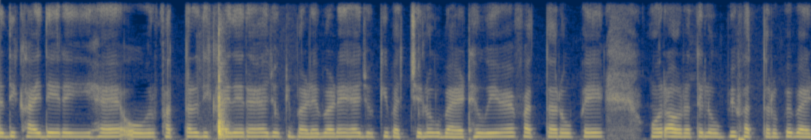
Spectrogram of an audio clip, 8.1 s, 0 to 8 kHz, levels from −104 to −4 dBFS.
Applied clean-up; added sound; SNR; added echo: none; Hammer; -3 dB; none.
